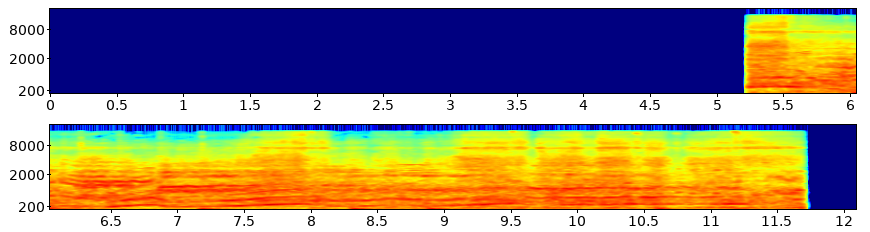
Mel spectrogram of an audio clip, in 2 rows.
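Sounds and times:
car engine revving: 5.3s - 11.7s
tyre screech: 5.3s - 11.7s.

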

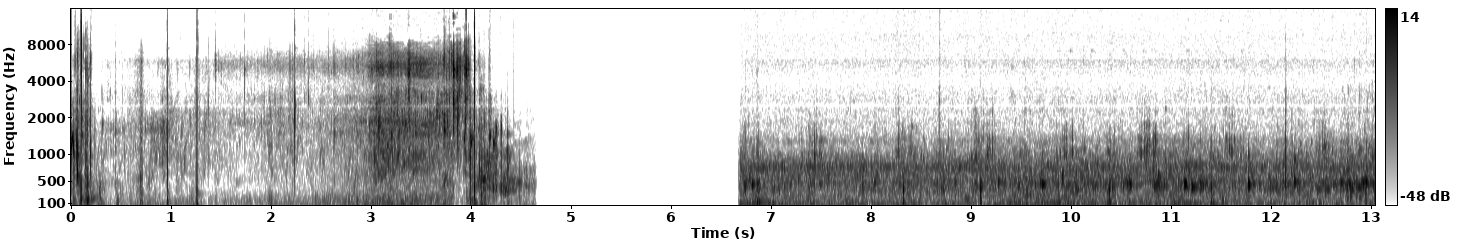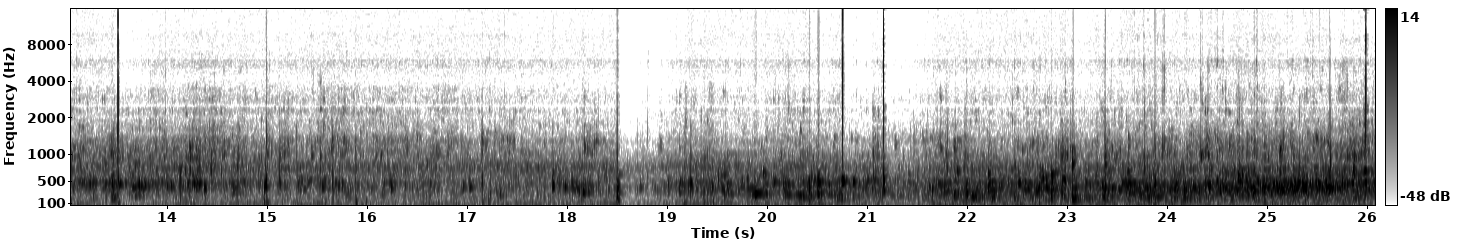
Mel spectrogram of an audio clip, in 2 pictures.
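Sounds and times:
muffled underwater water noise: 0.0s - 4.6s, 6.7s - 26.0s.

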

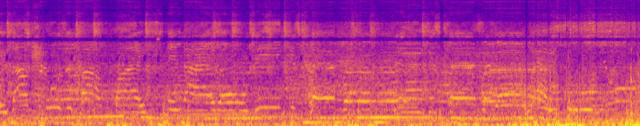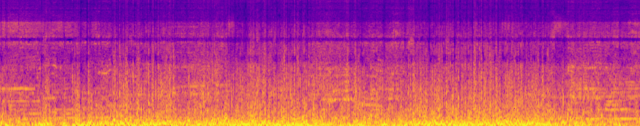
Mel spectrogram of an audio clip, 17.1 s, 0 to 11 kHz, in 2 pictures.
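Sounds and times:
pop music over loudspeakers: 0.0s - 17.0s
race car engines at speed: 0.0s - 17.0s.

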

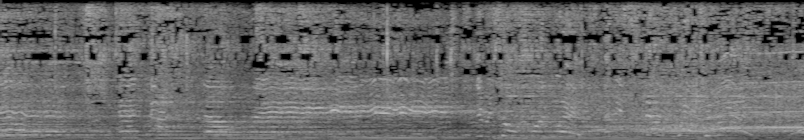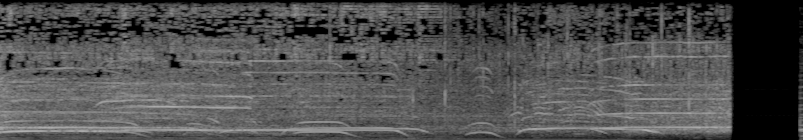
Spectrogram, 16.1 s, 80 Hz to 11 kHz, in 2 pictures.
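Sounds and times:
audience whooping and cheering: 5.2s - 15.4s.

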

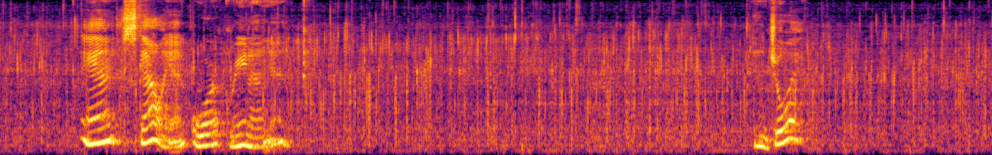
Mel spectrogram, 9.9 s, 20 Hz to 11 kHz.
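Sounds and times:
noodles bubbling with small pops: 0.0s - 9.9s.

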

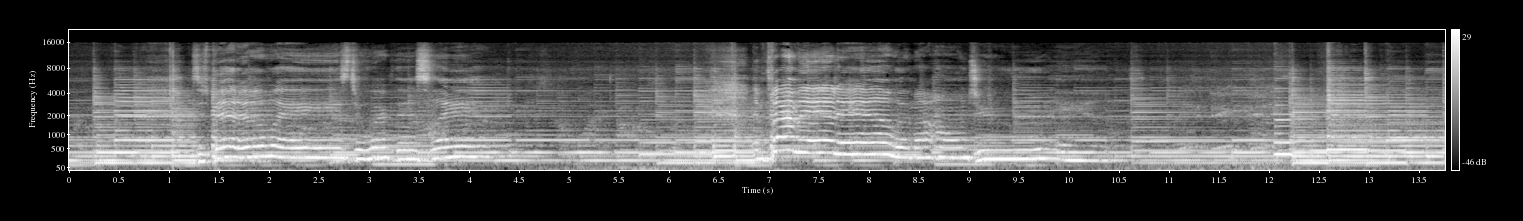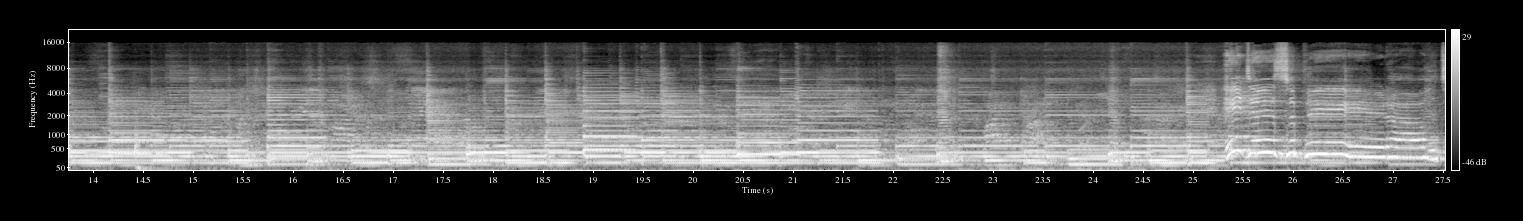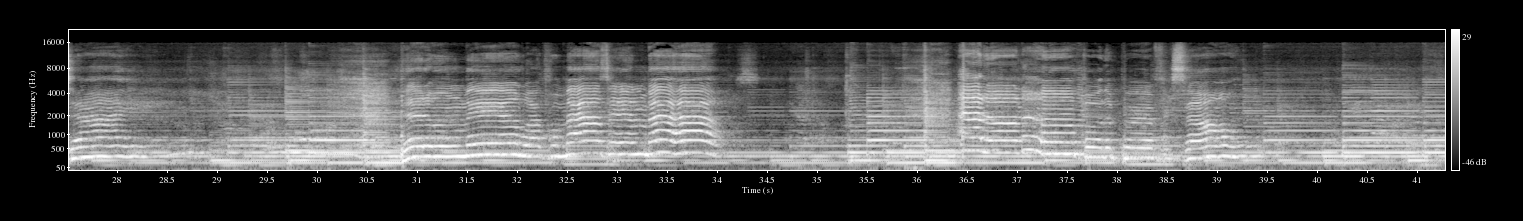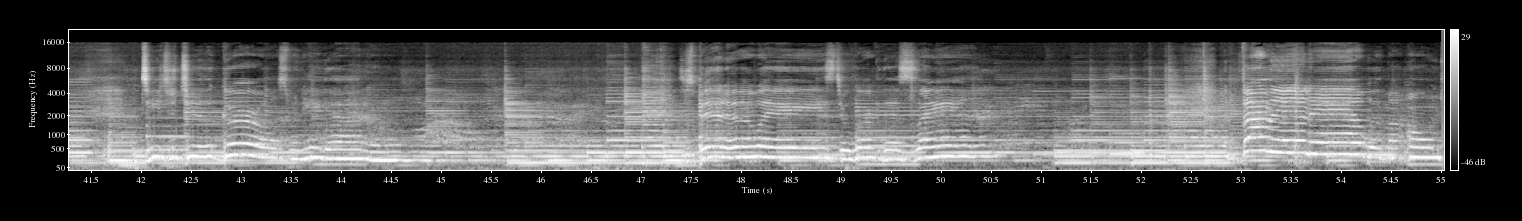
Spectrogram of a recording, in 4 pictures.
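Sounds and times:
woman singing: 0.0s - 11.4s, 24.6s - 55.0s
acoustic guitar chords: 0.0s - 55.0s.

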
